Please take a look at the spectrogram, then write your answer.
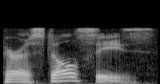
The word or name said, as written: peristalses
